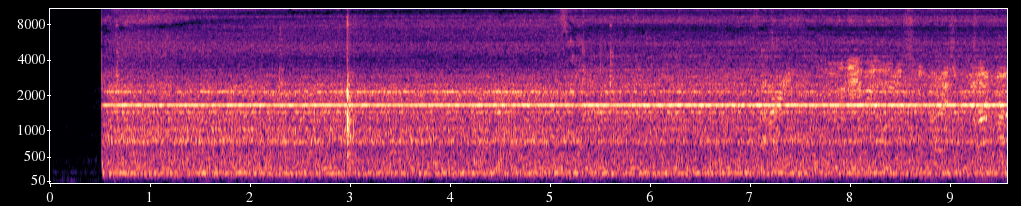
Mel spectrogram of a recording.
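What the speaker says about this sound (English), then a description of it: "This is the third country in 3 days to welcome 47 with fighter jet escorts." Steady loud roar of Emirati F-16 fighter jets flying as an escort, a continuous wash of engine noise that persists throughout with no break.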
